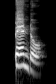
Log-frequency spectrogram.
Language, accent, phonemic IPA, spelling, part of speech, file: Swahili, Kenya, /ˈpɛ.ⁿdɔ/, pendo, noun, Sw-ke-pendo.flac
- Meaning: alternative form of upendo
